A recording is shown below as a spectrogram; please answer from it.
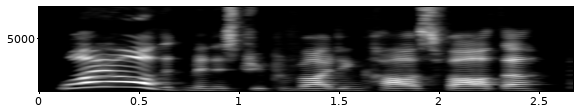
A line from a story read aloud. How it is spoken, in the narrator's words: Percy asked again in a dignified voice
